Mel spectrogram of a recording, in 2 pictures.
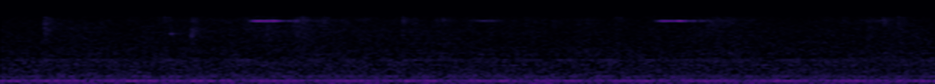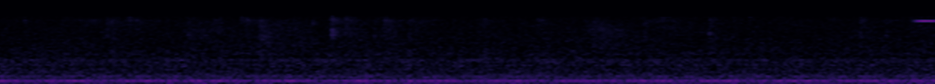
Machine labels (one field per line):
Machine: pump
